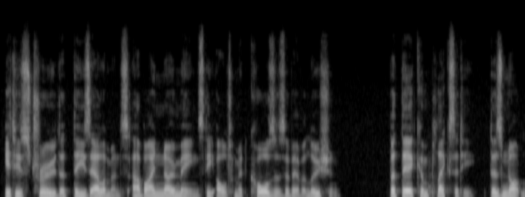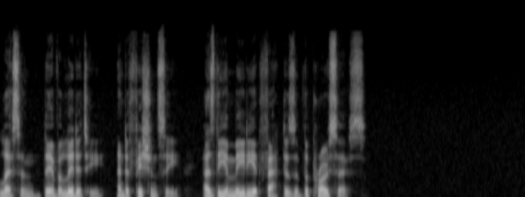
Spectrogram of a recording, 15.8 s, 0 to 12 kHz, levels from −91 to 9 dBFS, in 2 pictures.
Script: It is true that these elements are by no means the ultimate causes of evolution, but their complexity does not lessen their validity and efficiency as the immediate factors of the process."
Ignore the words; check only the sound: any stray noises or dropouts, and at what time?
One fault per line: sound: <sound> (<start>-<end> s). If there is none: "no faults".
no faults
